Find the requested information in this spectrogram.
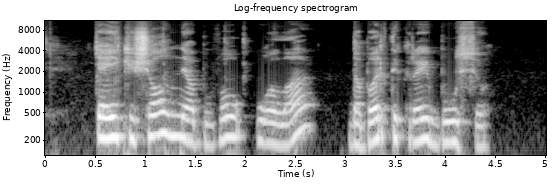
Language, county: Lithuanian, Vilnius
